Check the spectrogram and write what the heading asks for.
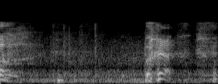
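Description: A man's voice in two short bursts, one right at the start and one about a second and a half in, over a steady background hiss on the call line.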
